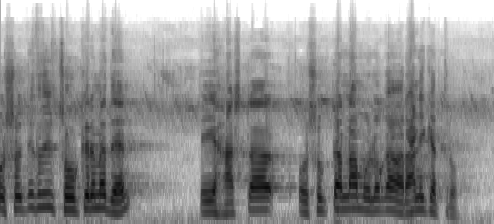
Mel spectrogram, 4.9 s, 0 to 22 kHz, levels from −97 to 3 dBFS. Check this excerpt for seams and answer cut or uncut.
uncut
